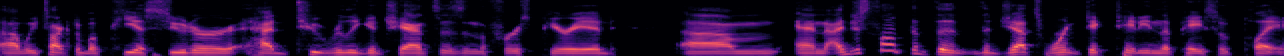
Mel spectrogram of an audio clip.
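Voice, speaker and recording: Dry and close with no echo, a man with a plain, everyday voice speaks at a moderate pace, fairly low in pitch, with fairly even intonation. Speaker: hockey pundit. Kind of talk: casual chat. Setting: video call.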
